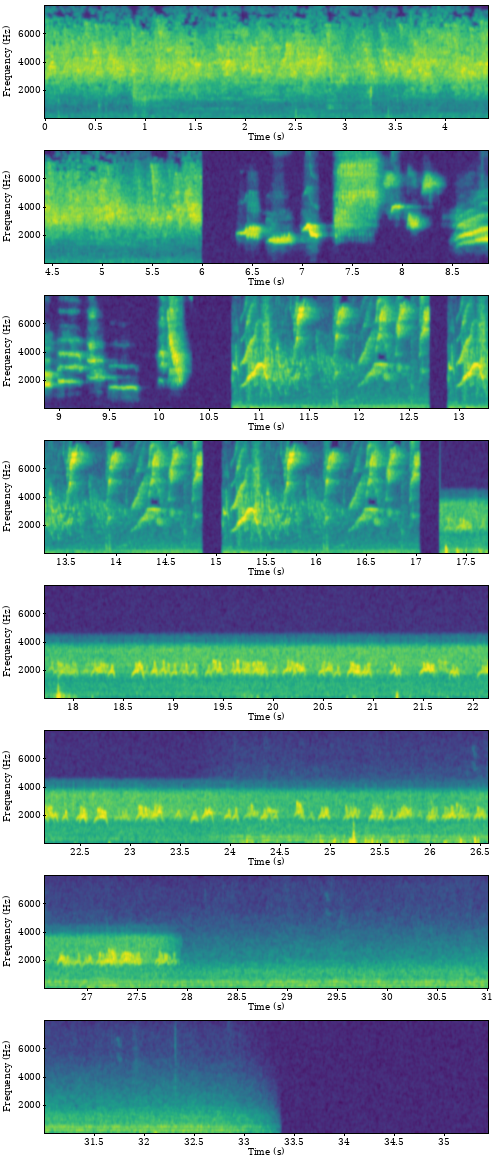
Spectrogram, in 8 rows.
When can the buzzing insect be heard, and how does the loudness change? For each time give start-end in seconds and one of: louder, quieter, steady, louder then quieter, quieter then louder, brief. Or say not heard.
23.6-33.4 steady.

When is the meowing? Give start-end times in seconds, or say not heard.
not heard.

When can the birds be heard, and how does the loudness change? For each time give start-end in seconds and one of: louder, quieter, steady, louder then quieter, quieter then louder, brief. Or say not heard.
0.0-27.9 steady.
